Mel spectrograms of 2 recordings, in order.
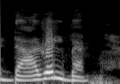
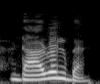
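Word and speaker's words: Daryl Bem: डैरल बैम। डैरल बैम। डैरल बैम की spelling है DARYL, डैरल एंड बेम, BEM, बेम।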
